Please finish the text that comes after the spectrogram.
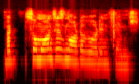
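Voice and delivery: usual speaking voice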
